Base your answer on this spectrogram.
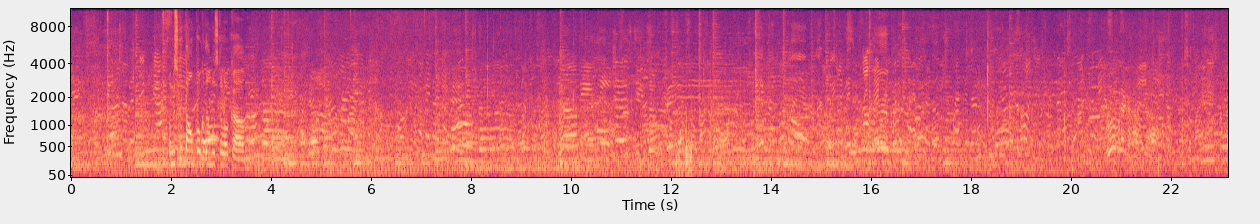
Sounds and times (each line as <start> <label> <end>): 0.3 Crazy tour guide presents the Flexeiras Beach 9.7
